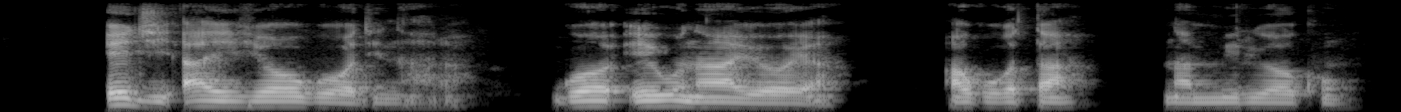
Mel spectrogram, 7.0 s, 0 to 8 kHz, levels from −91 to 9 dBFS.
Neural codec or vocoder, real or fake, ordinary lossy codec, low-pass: none; real; none; 7.2 kHz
